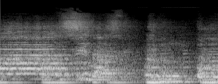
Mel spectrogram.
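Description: Music with a choir singing over a steady bass line, dipping briefly about one and a half seconds in.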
